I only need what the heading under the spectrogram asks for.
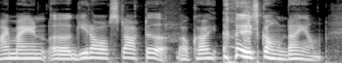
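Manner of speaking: put-on Southern US voice. Speaker doing the voice of their inner prepper, in a southern prepper voice. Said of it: "I feel like it's Southern".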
